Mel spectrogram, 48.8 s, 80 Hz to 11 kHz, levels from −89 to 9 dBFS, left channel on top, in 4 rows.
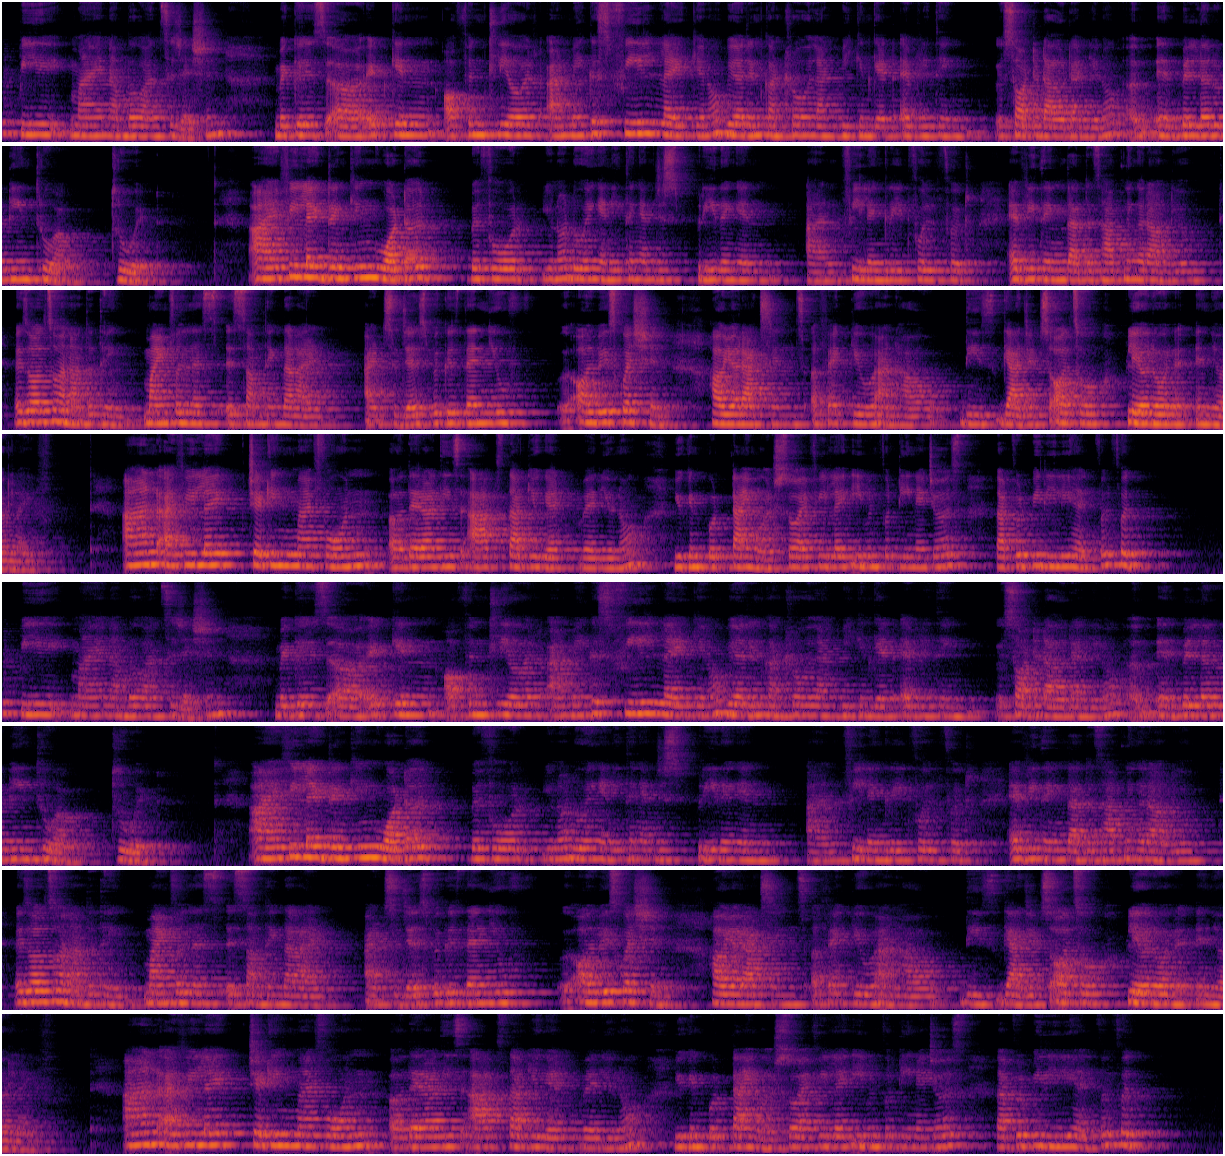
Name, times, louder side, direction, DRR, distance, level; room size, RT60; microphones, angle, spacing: voice 1, 0.0-13.0 13.3-13.7 14.7-16.5 16.9-19.9 20.2-24.1 24.5-27.6 28.0-29.5 30.0-37.0 37.8-47.9, left 2 dB, 35° left, 2 dB, 0.3 m, -32 dB
2.7 x 2.6 x 2.2 m, 1.1 s
head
